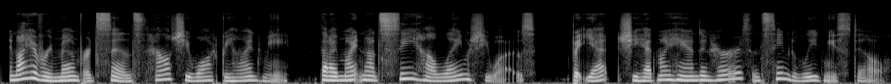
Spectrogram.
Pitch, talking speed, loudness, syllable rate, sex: 195 Hz, 220 wpm, -19 LUFS, 5.2 syllables/s, female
